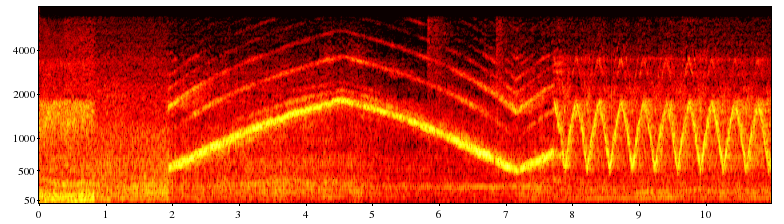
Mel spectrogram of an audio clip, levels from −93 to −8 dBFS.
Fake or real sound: fake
